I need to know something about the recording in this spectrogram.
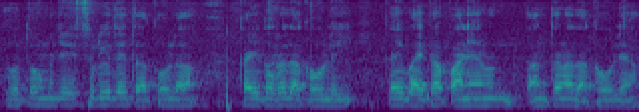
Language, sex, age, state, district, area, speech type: Marathi, male, 30-45, Maharashtra, Yavatmal, urban, spontaneous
